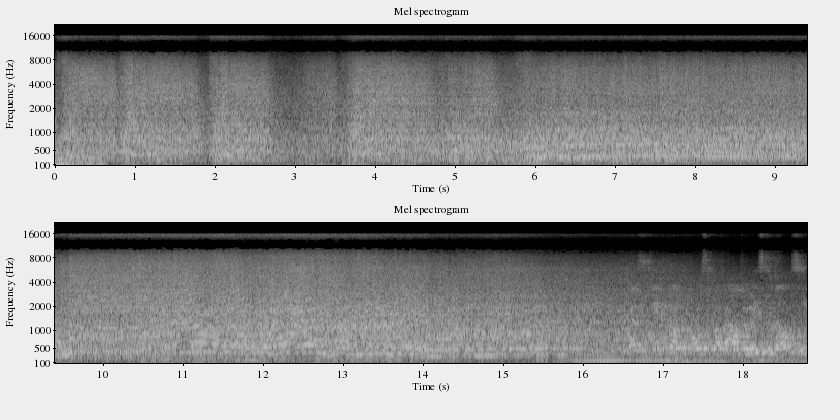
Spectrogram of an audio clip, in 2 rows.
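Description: Two Pro Stock drag cars' naturally aspirated V8 engines, held on the starting line and then launched down the strip. From about ten seconds in the pitch climbs and drops back again and again as the cars shift up through the gears.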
